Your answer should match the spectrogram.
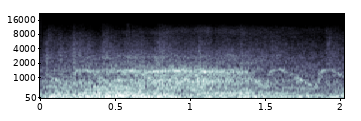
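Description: A car pulling off hard, with a loud rush of engine and tyre noise and a steady high squeal. Near the end a siren starts, its tone sweeping down over and over, about three times a second.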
